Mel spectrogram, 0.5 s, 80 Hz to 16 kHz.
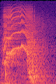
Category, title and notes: Sound effects > Objects / House appliances
Creaking Floorboards 04
bare-foot, creaking, creaky, floor, floorboard, floorboards, flooring, footstep, footsteps, going, grate, grind, groan, hardwood, heavy, old, old-building, room, rub, scrape, screech, squeak, squeaking, squeaky, squeal, walk, walking, weight, wood, wooden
